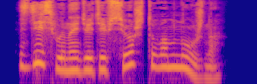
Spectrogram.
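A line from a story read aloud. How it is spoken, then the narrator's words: Desperate ingratiating coo. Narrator (Russian): проворковала Феодора, делая последнюю отчаянную попытку расположить его к себе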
